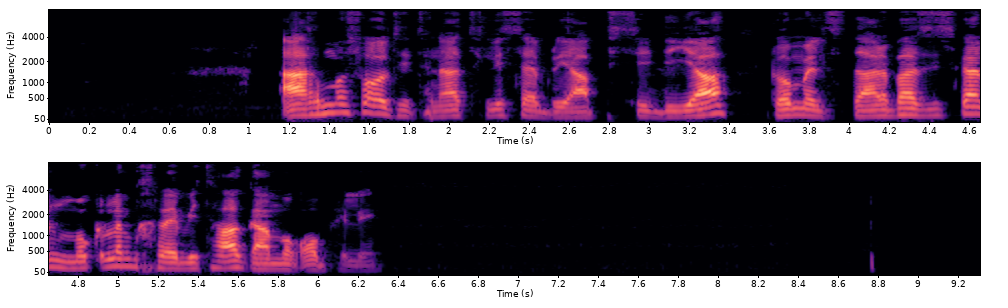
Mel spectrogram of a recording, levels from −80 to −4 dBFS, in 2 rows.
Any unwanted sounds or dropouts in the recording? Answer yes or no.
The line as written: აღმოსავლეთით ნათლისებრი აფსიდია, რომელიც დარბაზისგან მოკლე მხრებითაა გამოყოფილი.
no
